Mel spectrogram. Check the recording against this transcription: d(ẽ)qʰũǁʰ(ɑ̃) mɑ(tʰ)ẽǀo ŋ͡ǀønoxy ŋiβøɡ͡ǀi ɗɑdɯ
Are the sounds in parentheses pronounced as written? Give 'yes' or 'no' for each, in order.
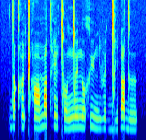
no, yes, yes

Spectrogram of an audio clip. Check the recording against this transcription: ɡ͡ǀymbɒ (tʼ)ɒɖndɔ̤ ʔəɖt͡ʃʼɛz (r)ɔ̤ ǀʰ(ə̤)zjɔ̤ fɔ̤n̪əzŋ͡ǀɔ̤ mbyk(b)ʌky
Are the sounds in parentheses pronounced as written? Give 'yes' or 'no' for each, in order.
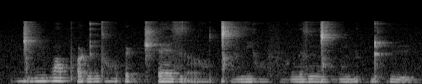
no, yes, yes, no

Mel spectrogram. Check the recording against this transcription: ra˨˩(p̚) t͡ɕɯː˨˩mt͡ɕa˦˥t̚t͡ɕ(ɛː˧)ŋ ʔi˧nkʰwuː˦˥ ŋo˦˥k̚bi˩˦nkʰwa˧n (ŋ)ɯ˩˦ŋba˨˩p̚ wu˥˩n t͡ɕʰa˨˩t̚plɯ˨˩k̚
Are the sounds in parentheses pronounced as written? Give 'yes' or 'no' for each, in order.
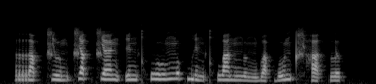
yes, yes, yes

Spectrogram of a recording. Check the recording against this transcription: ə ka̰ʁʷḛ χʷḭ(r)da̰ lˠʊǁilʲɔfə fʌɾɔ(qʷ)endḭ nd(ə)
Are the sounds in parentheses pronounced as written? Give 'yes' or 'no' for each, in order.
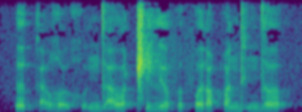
no, yes, no

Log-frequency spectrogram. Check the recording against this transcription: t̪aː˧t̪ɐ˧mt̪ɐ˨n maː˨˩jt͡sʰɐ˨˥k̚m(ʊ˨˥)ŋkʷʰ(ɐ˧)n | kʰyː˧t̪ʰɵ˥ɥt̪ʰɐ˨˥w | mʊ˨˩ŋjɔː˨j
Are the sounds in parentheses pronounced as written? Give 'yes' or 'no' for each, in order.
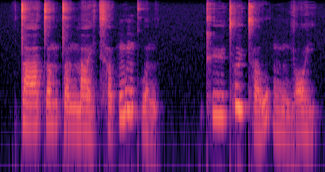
no, no

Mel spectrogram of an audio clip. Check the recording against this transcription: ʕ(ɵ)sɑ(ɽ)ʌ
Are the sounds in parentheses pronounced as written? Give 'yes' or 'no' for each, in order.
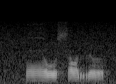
no, no

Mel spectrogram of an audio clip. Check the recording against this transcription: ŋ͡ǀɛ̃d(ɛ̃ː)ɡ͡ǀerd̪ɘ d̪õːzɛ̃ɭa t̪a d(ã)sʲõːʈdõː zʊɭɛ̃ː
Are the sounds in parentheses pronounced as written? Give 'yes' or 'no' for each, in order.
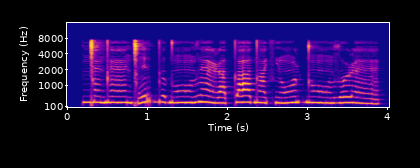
yes, yes

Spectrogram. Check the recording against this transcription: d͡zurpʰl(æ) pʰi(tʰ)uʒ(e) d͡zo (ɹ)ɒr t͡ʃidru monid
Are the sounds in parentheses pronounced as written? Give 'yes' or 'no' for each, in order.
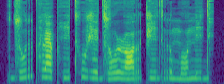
yes, yes, yes, yes

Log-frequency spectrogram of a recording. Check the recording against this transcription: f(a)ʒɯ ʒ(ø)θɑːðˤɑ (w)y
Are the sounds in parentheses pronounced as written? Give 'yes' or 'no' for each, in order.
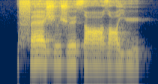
no, yes, no

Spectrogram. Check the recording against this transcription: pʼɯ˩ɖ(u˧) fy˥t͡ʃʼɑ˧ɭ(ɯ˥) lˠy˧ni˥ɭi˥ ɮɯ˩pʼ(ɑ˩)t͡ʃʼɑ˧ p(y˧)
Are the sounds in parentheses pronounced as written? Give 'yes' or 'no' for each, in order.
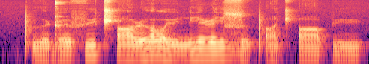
no, yes, yes, yes

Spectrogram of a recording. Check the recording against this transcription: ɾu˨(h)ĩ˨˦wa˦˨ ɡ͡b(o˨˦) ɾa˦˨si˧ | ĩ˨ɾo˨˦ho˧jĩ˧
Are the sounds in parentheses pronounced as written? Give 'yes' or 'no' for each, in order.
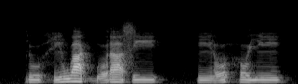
yes, yes

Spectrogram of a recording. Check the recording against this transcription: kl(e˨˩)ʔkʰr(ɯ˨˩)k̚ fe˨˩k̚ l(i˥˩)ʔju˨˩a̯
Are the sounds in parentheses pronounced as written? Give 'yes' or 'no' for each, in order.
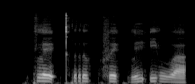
yes, yes, yes

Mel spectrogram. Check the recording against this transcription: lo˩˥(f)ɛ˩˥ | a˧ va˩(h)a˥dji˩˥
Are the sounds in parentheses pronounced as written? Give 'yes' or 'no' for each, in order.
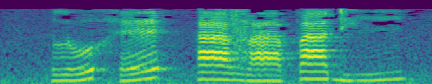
no, no

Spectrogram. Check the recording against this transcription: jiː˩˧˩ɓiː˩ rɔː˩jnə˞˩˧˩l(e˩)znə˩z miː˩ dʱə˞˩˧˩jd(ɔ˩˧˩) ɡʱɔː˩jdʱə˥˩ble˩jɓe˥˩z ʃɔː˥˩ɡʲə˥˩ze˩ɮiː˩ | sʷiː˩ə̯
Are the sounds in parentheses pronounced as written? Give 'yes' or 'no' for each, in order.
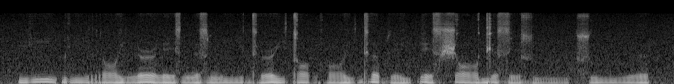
yes, yes

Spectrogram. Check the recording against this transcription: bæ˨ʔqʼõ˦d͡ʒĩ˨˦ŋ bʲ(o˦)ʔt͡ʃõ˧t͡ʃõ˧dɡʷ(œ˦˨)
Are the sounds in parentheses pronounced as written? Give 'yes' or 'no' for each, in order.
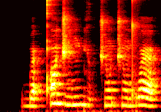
no, no

